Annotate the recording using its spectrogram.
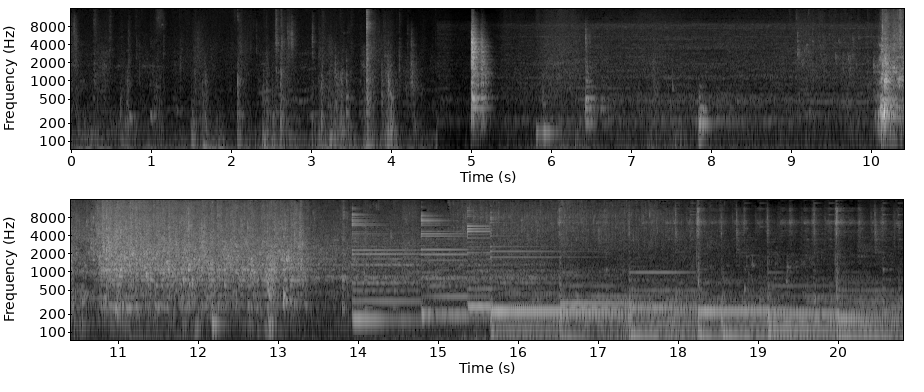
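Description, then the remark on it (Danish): A few sharp clicks and knocks, then a toilet flushes with a sudden loud rush of water, settling into steady running water from a tap with a faint whistling, ringing tone. “Må jeg lige låne toilettet herinde?”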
